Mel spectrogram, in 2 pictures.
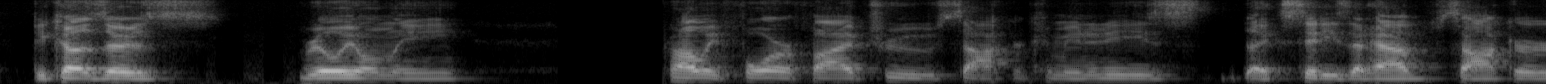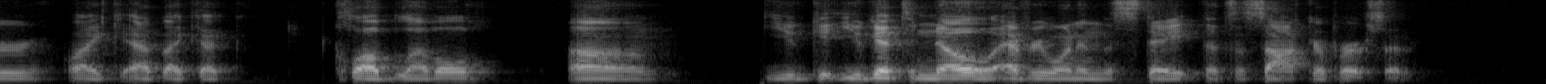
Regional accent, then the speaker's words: Bismarck, North Dakota, United States; moved away; also born or lived in Wyoming; That's where I grew up

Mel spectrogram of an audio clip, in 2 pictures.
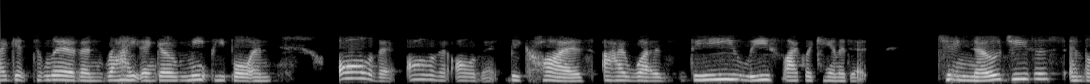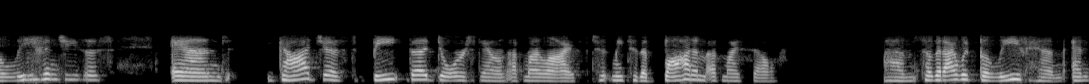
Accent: East Texas, United States; now in College Station, United States; I grew up in East Texas

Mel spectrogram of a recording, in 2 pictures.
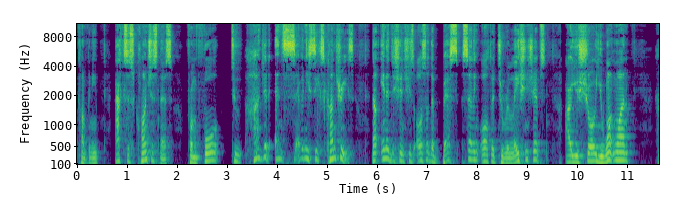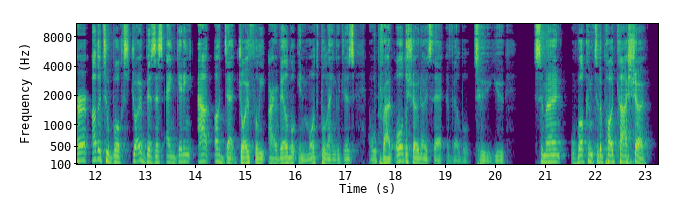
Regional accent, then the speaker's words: Sydney, New South Wales, Australia; I'm from Sydney.

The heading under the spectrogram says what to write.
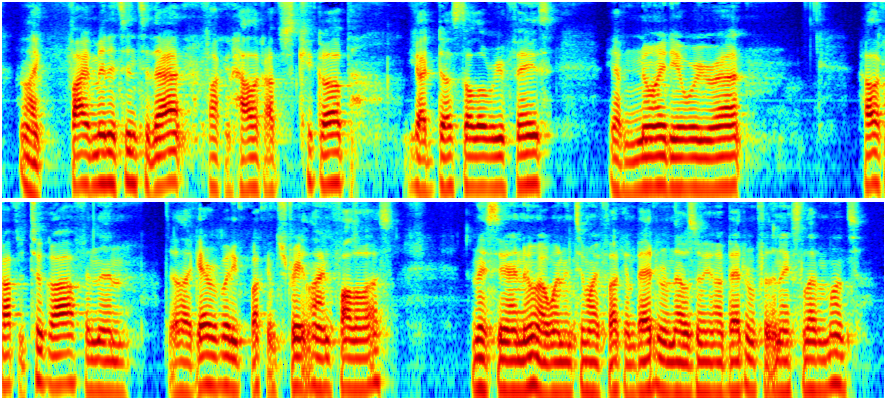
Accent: Hacienda Heights, California, United States; also born or lived in La Puente, California; So I grew up in La Puente in Heights, um, when my parents first had us, they uh, we were in La Puente, and then like about at six or seven, we moved to Hacienda Heights, and then I was there till about seventeen

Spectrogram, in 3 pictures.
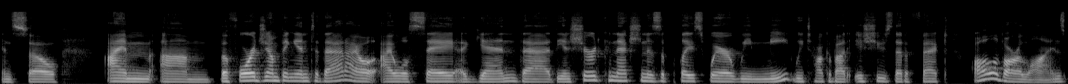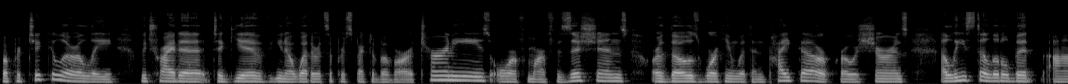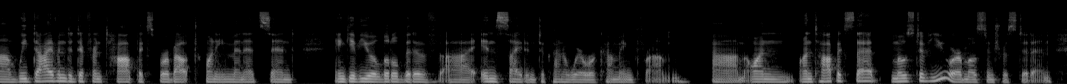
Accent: Ohio, United States; now in Atlanta, United States; I'm from Ohio

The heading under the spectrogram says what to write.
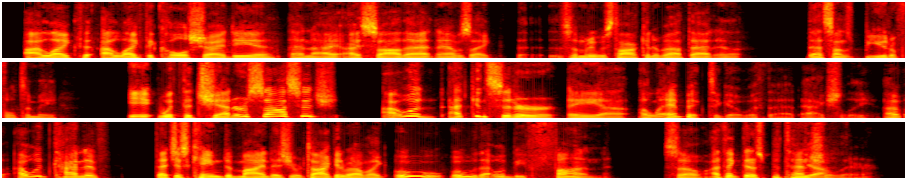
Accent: the Northwest, Pacific Northwest, United States; now in Georgia, United States; I'm from the Northwest

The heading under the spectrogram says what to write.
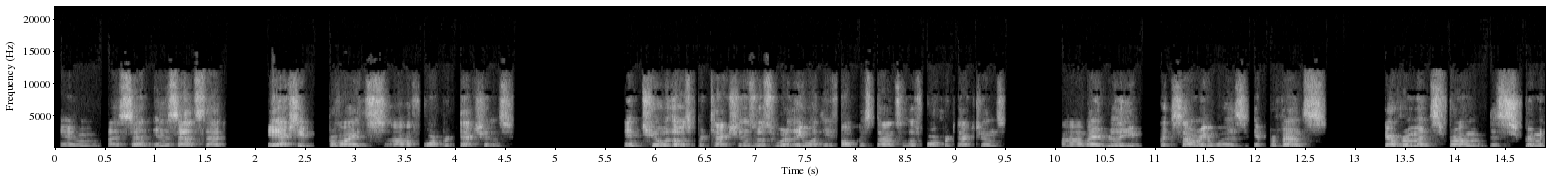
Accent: Minnesota, United States; my home state of Minnesota

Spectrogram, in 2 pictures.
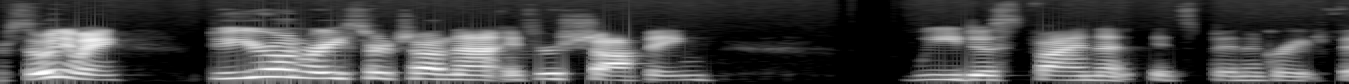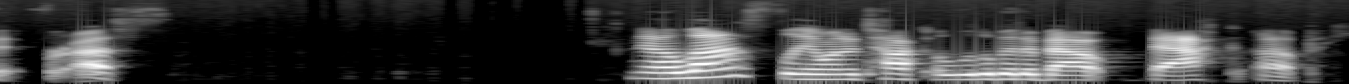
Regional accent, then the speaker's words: Pacific Northwest, United States; now in Wyoming, United States; I grew up in the Pacific Northwest where it's wet and soggy all winter

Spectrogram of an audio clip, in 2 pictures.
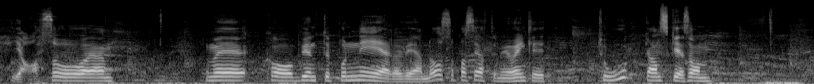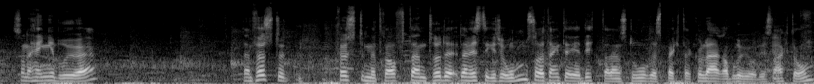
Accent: Bømlo, Vestland, Norway; Jeg er fra Bømlo

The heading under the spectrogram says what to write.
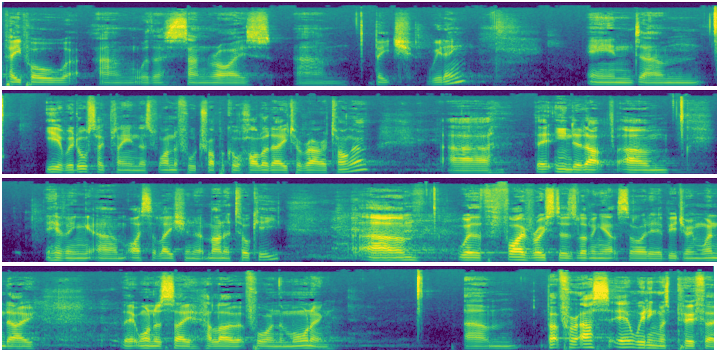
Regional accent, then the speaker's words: Nelson, New Zealand; moved away as an adult; now in Gisborne, New Zealand; I'm originally from Nelson

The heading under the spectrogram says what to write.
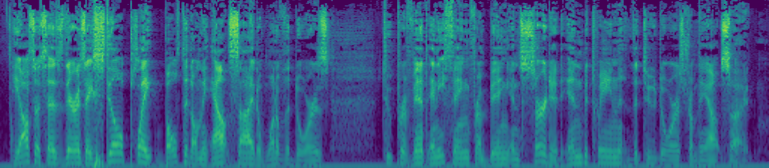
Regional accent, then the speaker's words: Asheville, North Carolina, United States; I am from Asheville, North Carolina, in the heart of the Blue Ridge Mountains

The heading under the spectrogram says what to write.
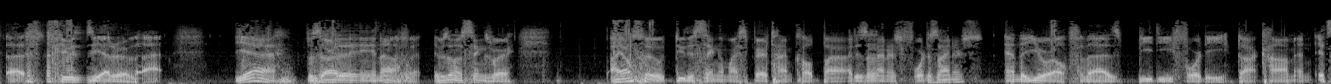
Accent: Colorado, United States; moved away as an adult; I'm originally from Colorado. I was born and raised there. I went to Colorado State University, where I got a degree in computer science.

